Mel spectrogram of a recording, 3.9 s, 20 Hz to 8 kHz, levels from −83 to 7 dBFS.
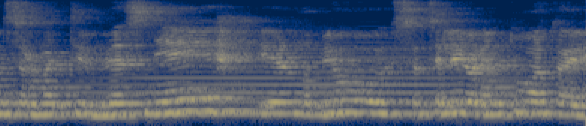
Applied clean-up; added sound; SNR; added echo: none; Wind instrument, woodwind instrument; 11 dB; reverberation time 0.9 s.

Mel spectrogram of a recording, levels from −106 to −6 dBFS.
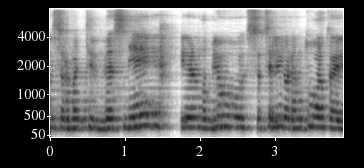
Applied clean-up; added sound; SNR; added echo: neural mask model DeepFilterNet 3.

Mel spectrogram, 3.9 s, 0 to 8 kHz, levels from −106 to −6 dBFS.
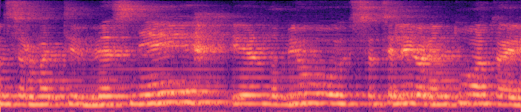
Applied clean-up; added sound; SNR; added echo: neural separator model SepFormer DNS4.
